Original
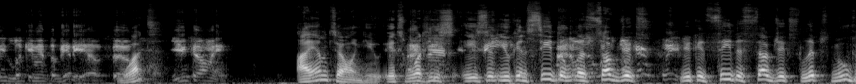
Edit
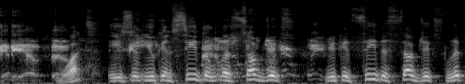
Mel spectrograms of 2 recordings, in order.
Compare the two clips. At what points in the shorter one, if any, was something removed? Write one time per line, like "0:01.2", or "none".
0:01.0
